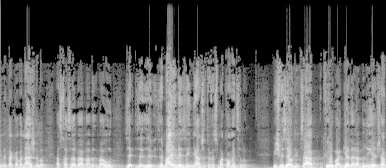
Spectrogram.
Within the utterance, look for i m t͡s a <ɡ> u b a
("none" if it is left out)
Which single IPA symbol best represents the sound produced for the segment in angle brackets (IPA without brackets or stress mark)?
k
